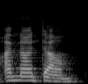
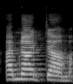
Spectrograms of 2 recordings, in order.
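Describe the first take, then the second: First: Said in the usual way. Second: Louder, "not" hit hard; insist: I'm NOT dumb; emphatic denial. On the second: Real, not acted. To people who think she's stupid, a loud insistent denial.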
